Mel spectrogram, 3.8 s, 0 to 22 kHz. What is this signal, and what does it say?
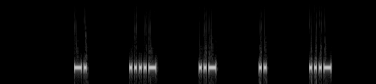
Morse code, heard as a keyed tone, about 46 wpm, spaced as for 17 wpm, 700 Hz. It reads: N4UIV
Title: USA Call Signs - 6x Character Spacing - 50wpm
